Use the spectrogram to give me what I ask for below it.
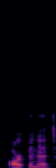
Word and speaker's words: ARPANET: So the internet began in the late 1960s with a project called um Arpanet which is spelled out a r p a ne t.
